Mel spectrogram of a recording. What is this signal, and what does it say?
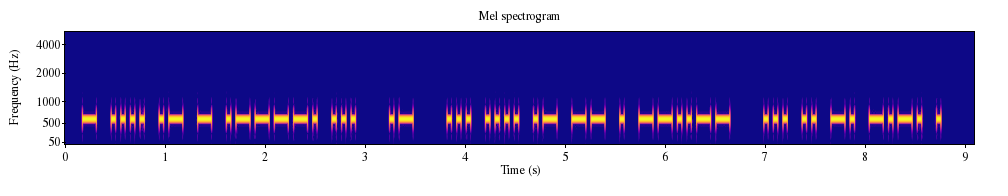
Morse code, heard as a keyed tone, about 25 wpm, 600 Hz. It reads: THAT'S A SHAME, SINCE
